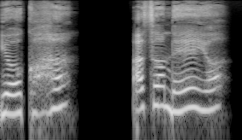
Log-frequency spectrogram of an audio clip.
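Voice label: Voice encounter, Japanese; hoozuki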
